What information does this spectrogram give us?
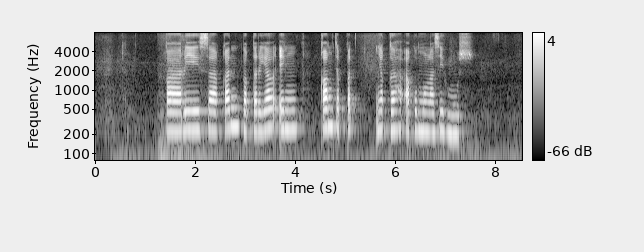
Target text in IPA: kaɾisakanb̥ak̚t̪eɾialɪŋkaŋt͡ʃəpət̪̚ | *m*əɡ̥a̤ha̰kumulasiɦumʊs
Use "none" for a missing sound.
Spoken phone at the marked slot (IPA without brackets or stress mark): ɲ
